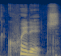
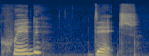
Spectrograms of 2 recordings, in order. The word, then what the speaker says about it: Quidditch: So how many syllables in Quidditch? Two. And the first syllable, sound it out with me, is quid, qu, I, d. And the second syllable is ditch, d, I, t, ch.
